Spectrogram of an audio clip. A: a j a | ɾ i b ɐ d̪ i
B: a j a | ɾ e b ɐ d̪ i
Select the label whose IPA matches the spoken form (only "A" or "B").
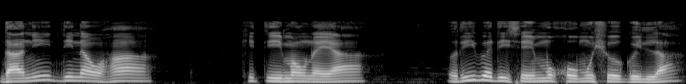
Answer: A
